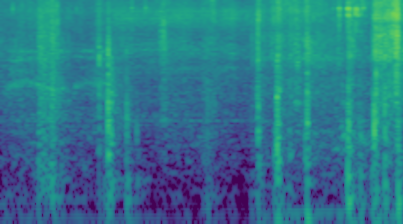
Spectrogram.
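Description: A shoebox lid is lifted and rustles.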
